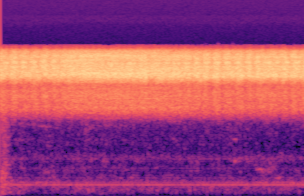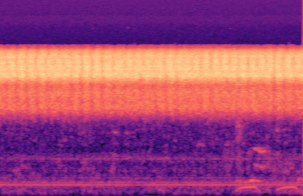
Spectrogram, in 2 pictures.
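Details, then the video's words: Cicadas in Provence singing a constant high, rasping buzz with a fast flutter; near the end two short low swooping sounds. "Chant des Cigales en Provence"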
